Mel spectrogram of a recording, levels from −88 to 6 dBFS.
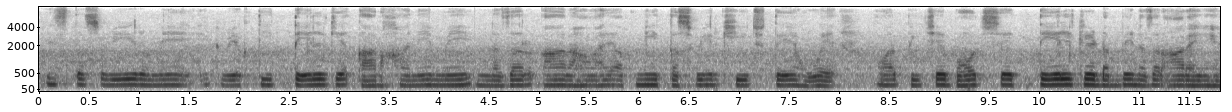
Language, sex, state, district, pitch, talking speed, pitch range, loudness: Hindi, male, Maharashtra, Dhule, 150 Hz, 140 wpm, 140-155 Hz, -17 LUFS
